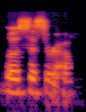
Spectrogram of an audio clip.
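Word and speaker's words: LoCicero: last name as well I'm really horrible with pronunciation it's Jean Lo Cicero Lo Cicero Jean Lo Cicero is the legal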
